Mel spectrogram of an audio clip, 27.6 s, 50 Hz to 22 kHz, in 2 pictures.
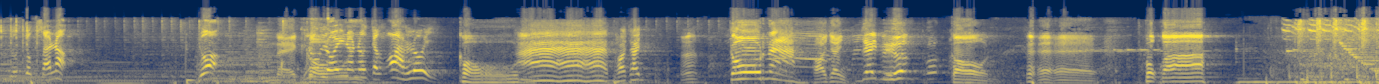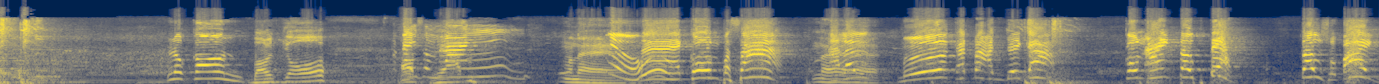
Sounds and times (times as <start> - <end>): Music: 0.0 - 4.2, 12.3 - 15.5
Inside, large room or hall: 0.0 - 27.5.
